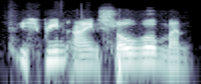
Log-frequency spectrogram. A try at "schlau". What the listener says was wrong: Not schau, not schau, schlau, schlau. There is L.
